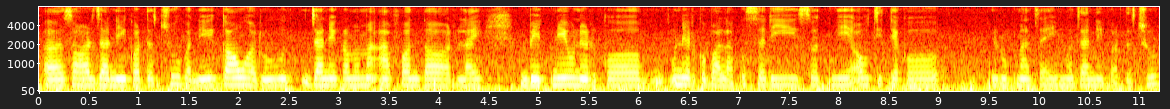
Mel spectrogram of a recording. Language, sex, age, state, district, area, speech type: Nepali, female, 18-30, West Bengal, Darjeeling, urban, spontaneous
